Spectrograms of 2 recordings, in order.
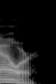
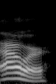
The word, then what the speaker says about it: hour: I'll see you in an hour. An hour. I'm back to the hiccup. Because the H is silent.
